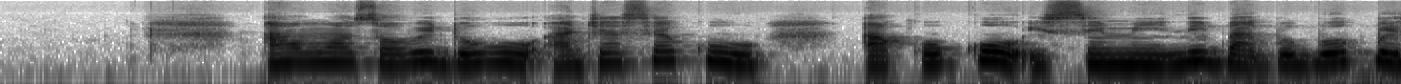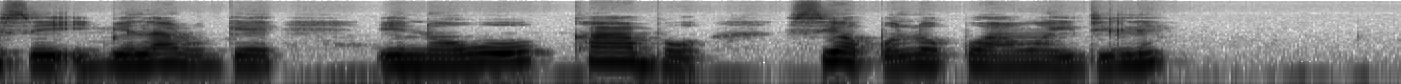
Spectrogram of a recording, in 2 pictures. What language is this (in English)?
Yoruba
